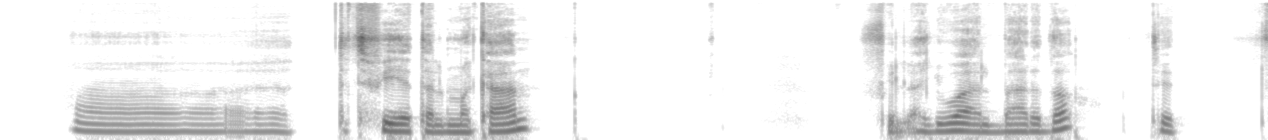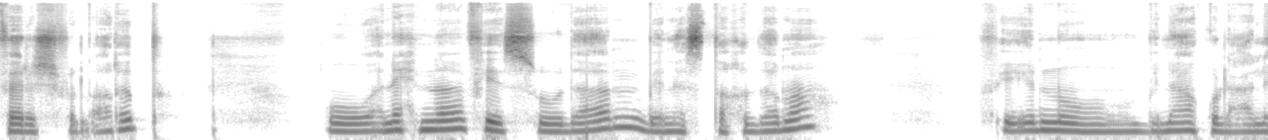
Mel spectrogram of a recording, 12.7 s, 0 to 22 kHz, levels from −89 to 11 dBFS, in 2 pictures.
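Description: At 9.27 s there is an overlap between stream segments. Two 6-second segments claimed the same instant, and trimming the overlap cut 6 ms of speech. It sounds like a tiny click or skip, seen as a waveform jump and a thin vertical broadband line on a spectrogram.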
